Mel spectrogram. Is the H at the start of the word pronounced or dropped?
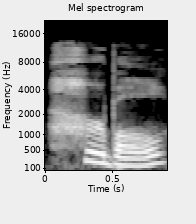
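pronounced. It starts with an H sound, British style.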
